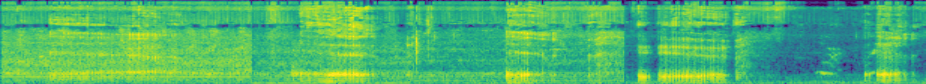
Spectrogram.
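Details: Burp compilation of several loud, low, drawn-out burps with pauses between them, some voiced and gurgling; repeated belching.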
